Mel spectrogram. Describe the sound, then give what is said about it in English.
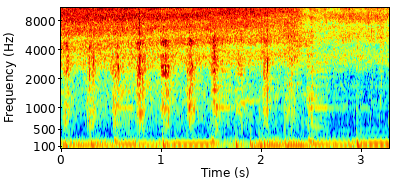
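Onions and garlic sizzle in hot olive oil in a pan while Italian meatballs are being made. A steady, bright hiss runs throughout, under rhythmic background music. “Pan, nice and hot. And a tablespoon of olive oil. Quite generous with the olive oil. Onions and garlic in.”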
